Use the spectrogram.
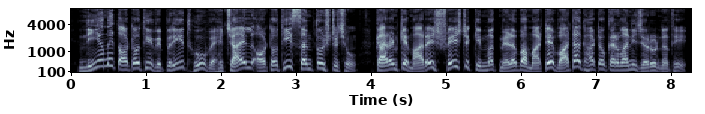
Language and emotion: Gujarati, happy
